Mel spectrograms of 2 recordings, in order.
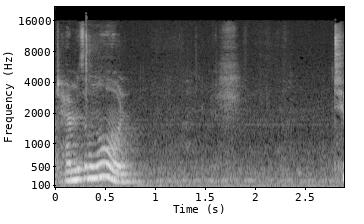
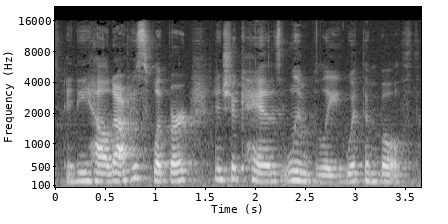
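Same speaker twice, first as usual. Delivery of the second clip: plain reading voice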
